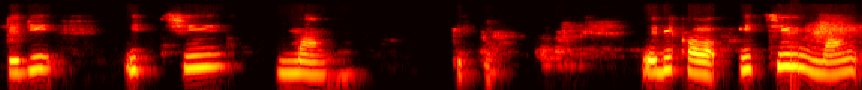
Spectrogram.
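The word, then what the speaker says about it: 万: Jadi kalau nolnya 4 ini itu bilangnya itu mang. Mang. Ya. Nah, jadi kan di sini nolnya 4 mang. Nah, depannya kan angka 1. Jadi ichi mang.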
